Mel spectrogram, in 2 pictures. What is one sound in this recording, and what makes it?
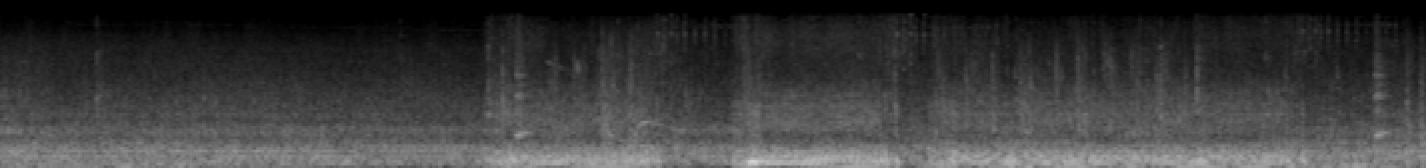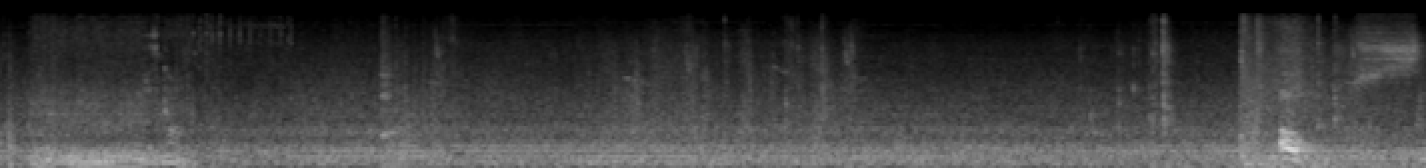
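A helicopter's rotor thumps steadily as the helicopter flies low.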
